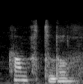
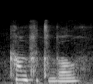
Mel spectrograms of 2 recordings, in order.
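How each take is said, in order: The two takes are said the same way.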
